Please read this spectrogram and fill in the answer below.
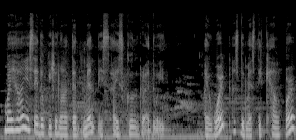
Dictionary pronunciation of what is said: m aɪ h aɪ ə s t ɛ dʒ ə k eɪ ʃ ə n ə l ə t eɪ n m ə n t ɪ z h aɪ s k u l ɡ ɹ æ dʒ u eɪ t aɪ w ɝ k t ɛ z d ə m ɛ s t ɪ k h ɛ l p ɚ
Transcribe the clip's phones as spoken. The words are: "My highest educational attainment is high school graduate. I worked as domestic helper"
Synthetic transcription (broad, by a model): m aɪ h aɪ ə s t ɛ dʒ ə k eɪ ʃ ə n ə l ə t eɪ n m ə n t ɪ s h aɪ s k u l ɡ ɹ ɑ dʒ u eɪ t aɪ w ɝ k ɛ s d ə m ɛ s t ɪ k h ɛ l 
